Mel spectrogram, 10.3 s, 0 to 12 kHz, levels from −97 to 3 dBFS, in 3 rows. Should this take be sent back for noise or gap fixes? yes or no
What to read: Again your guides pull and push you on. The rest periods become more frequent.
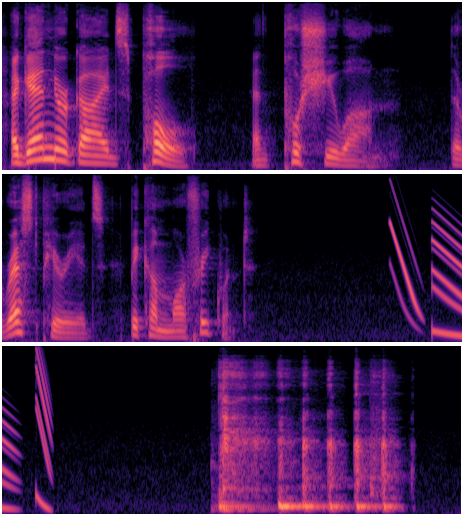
yes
